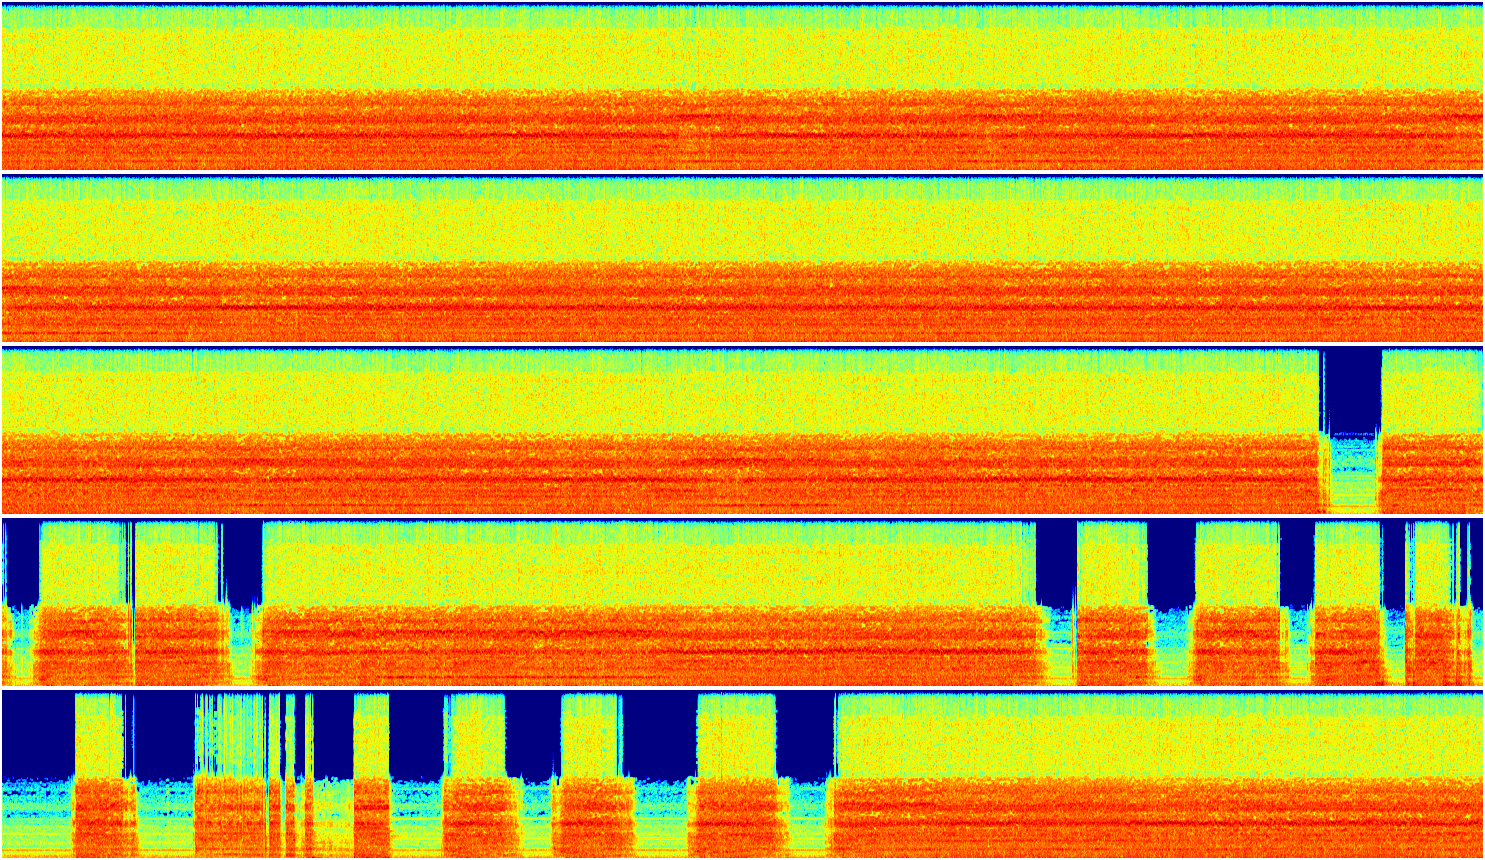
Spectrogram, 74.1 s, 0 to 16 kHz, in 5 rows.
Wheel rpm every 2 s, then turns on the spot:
230, 230, 230, 220, 230, 230, 230, 230, 220, 230, 230, 230, 230, 230, 210, 220, 230, 230, 220, 230, 220, 140, 100, 120, 220, 210, 220, 80, 100, 100, 20, 20, 40, 80, 220, 220, 230.
60-62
